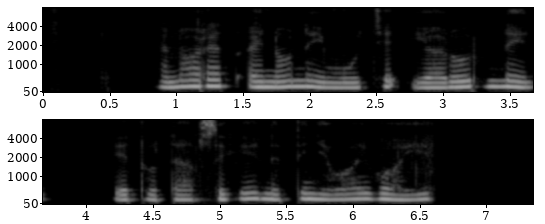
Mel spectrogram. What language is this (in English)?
Kalenjin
